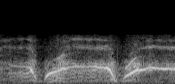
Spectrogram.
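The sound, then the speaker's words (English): A person imitates a wild boar crying out: three loud, drawn-out wailing calls, each swooping upward then trailing off, repeated in quick succession with no other talk. “The cry of the wild boar.”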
